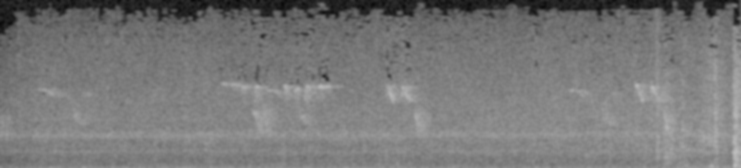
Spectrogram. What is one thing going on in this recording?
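A plywood panel is shifted against a wooden box.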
